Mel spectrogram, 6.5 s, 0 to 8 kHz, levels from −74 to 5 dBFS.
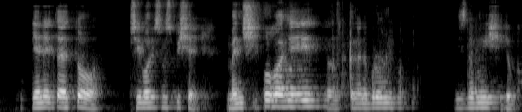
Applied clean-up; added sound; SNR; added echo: neural mask model DeepFilterNet 3.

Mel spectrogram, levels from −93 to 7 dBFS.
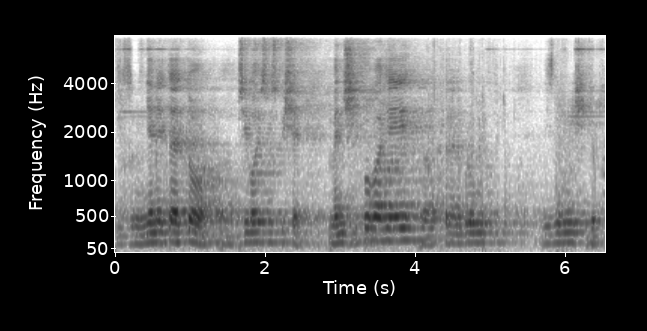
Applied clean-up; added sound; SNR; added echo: neural separator model SepFormer DNS4.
